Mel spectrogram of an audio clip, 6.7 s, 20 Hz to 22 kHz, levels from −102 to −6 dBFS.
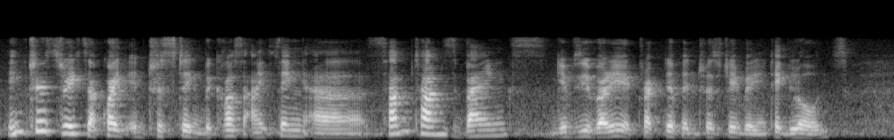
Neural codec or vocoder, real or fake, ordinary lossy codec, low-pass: none; real; none; 7.2 kHz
